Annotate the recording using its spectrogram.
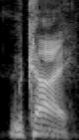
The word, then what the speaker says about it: Micah: It's not Micah, isn't it? – Mackay. – Mackay Bernard. Spelled Micah, but it's spelled Micah. It's Mackay.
